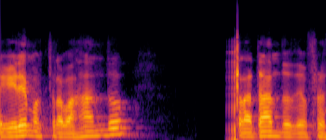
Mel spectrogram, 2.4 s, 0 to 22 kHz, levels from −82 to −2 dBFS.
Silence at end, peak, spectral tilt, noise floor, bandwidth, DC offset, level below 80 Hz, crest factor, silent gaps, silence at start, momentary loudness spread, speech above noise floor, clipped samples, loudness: 0 s; -2 dBFS; -6 dB/octave; -70 dBFS; 10 kHz; under 0.1%; -44 dBFS; 16 dB; none; 0 s; 7 LU; 53 dB; under 0.1%; -17 LUFS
